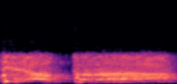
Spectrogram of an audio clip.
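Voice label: player killed enemy mood med, speech japanese; War Thunder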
